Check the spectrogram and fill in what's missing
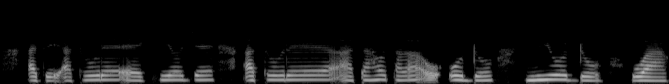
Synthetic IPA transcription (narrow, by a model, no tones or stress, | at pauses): ateatoɾɛːkiɔd͡ʒɛatoɾɛa̰taɦɔtaɣaoːdo | niodo | wa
